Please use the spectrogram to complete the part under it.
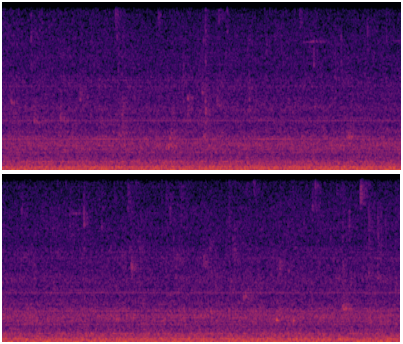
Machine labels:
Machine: pump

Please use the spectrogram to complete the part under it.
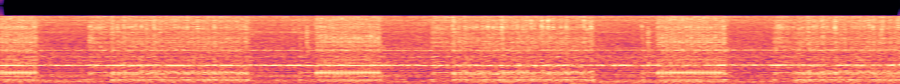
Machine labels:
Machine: slide rail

